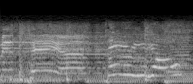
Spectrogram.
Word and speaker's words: Taya: Her name is Taya. There you go. It rhymes with Princess Leia, can't you see? Though it's spelled that way, don't pronounce it T.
